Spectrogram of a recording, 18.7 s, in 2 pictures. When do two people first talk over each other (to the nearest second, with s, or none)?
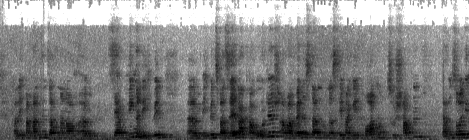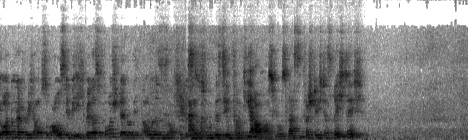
12 s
